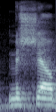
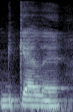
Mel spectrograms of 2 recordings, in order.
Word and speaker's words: Michele: what I'm you know I'm gonna pronounce it like Michelle Batali cuz I don't think most of you guys in the u.s. pronounce Michelle like mikela unless if you're Italian and so far there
